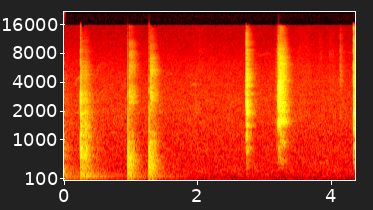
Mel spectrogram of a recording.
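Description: Bamboo being split with a bamboo-working knife: the blade knocked into the end of the bamboo against a wooden stump block. Five sharp knocks and cracks come in two bunches, three then two, the first leaving a short low ring.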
